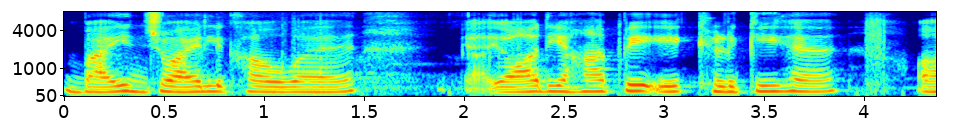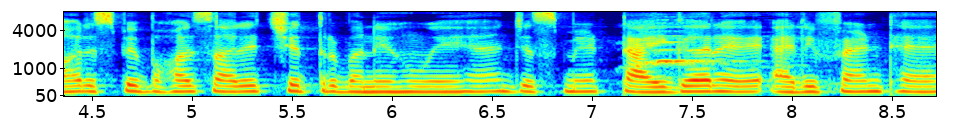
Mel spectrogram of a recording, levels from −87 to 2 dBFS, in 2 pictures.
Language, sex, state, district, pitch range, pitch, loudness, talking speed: Hindi, female, Uttarakhand, Tehri Garhwal, 185-200 Hz, 195 Hz, -18 LUFS, 165 wpm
